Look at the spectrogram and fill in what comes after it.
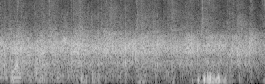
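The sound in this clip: Applause from a church audience welcoming a speaker to the front, dense and steady clapping that holds at an even level from start to finish.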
